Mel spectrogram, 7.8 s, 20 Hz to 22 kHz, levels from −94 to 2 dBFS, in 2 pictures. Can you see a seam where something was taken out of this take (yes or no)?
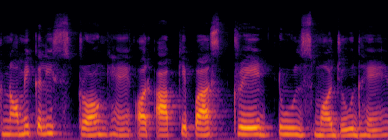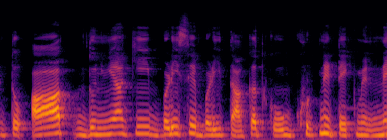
no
